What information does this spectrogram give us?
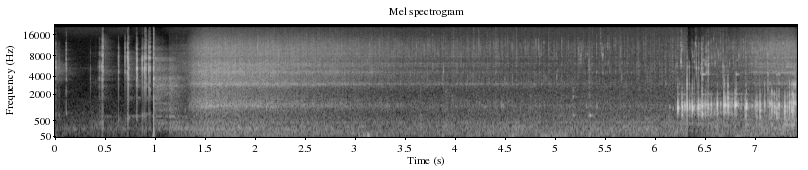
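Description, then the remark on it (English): A few sharp metallic clicks as a can of gin and tonic is cracked open for an evening drink, then a long steady fizzing hiss, followed by the bright splashing gurgle of the drink being poured into a glass. “This is us, sitting down for our evening drink, except as you'll hear with the opening of the can, I have a gin and tonic, as straight scotch is way out of my league.”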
